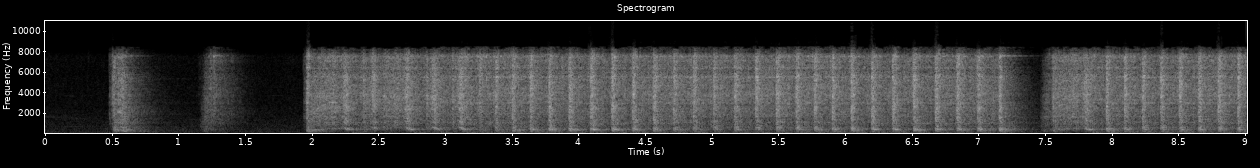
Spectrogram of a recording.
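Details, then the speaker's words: Chinese scooter: after two short cranks it catches into a heavy, clattery idle with a fast chuffing beat; engine believed shot, possibly not just top end, rebuild suspected. "yeah even if it starts that engine is shot i think i think you can kind of hear it it's very heavy"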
